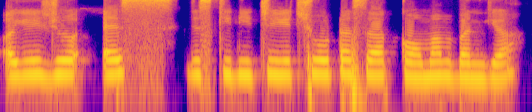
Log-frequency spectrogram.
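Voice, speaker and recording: A woman with a fairly high voice teaches letters one at a time, patiently repeating every sound. The voice-over is close and dry, with no room sound behind it. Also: flat delivery, warm tone, no echo, rough recording. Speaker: language teacher. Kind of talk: alphabet lesson, slow explanation.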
